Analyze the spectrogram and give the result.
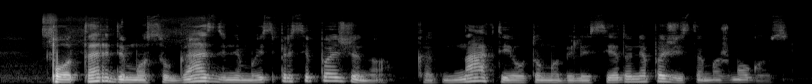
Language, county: Lithuanian, Panevėžys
